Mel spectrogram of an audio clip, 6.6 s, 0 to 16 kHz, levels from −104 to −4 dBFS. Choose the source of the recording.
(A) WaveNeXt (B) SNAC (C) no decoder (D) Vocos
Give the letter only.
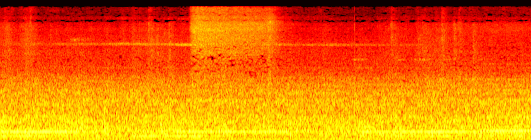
C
